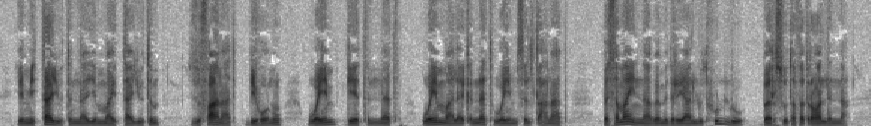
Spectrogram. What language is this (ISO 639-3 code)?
amh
